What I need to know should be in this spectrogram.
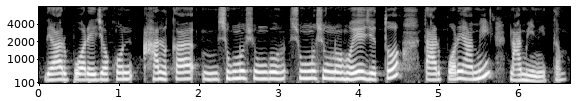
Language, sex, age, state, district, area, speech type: Bengali, female, 30-45, West Bengal, Paschim Medinipur, urban, spontaneous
